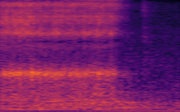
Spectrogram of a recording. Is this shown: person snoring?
yes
